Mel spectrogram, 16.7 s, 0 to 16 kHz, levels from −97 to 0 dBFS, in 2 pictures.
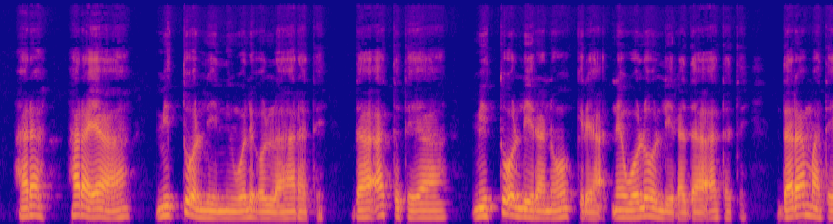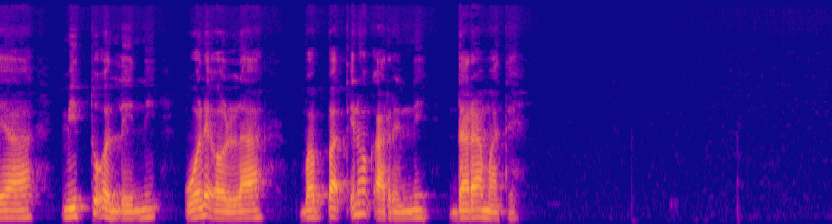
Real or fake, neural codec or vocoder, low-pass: fake; vocoder, 44.1 kHz, 128 mel bands every 256 samples, BigVGAN v2; 14.4 kHz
